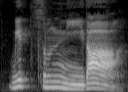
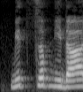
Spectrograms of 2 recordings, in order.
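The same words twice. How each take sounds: First: The s sound is tense and doubled. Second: The s sound is plain. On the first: This is how the word is actually pronounced. "sedangkan pelafalannya" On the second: This is how the word is written.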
